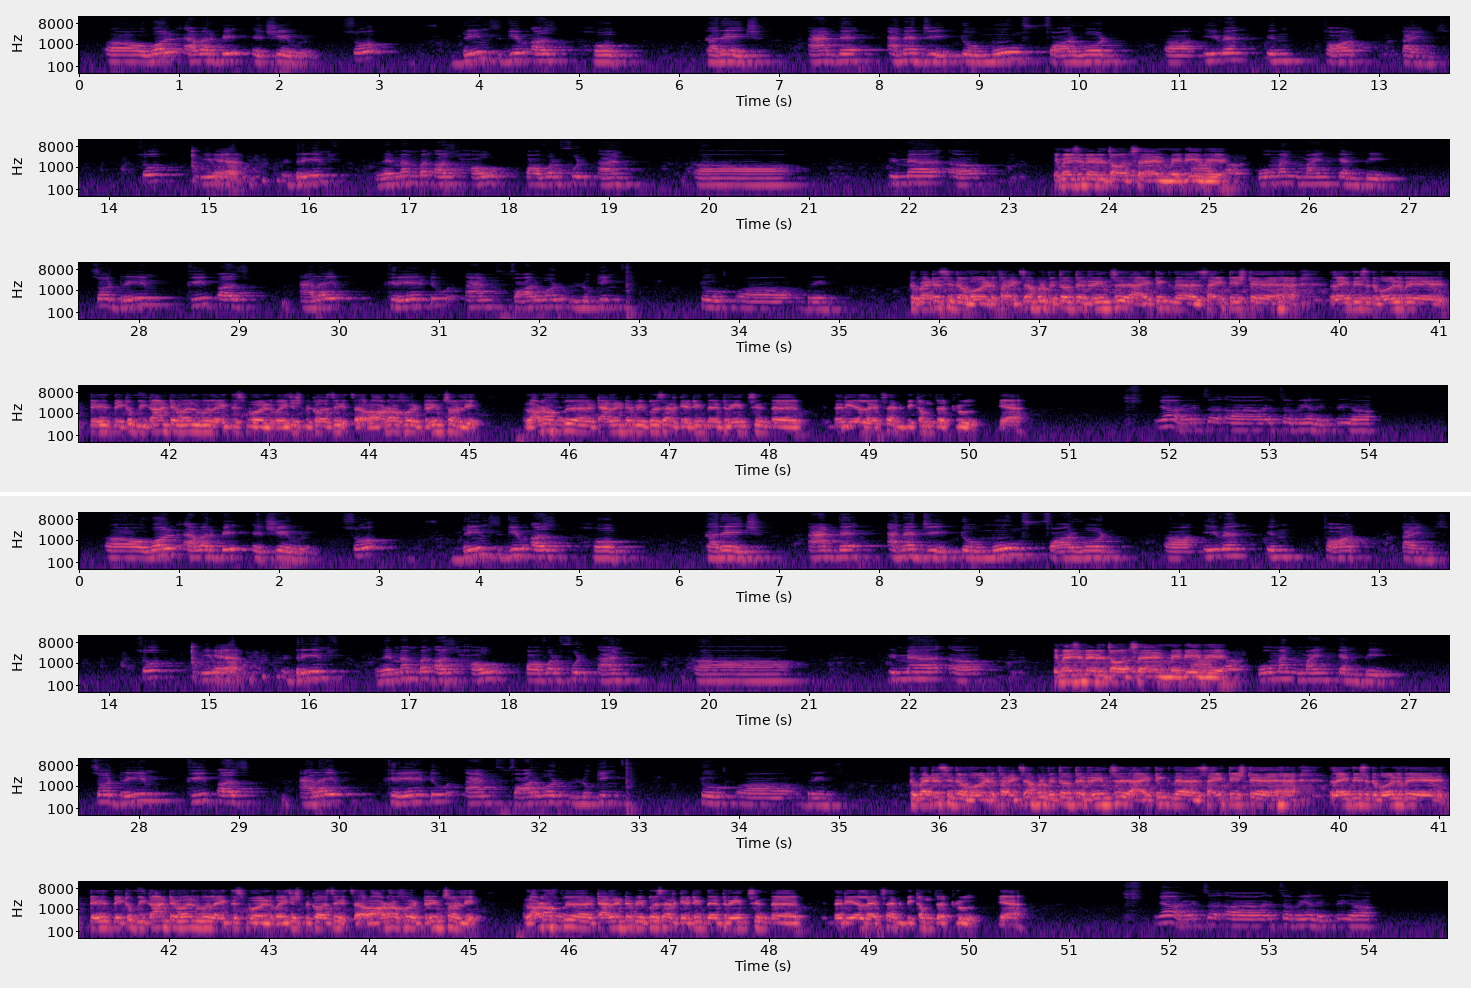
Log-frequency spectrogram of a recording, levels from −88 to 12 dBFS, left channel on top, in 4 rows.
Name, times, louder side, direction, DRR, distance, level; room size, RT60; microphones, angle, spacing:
voice 1, 0.3-2.4 2.7-3.1 3.7-5.6 6.3-6.9 7.3-10.5 10.9-12.9 13.2-13.7 14.3-15.2 15.7-16.4 16.7-19.4 19.8-21.0 21.8-22.9 24.2-24.5 24.8-26.9 27.5-29.3 29.6-32.9 33.6-35.0 45.8-46.0 51.6-54.0, right 1 dB, 20° right, 0.6 m, -34 dB
voice 2, 15.0-15.4 23.4-25.2 35.7-45.1 45.5-48.3 48.7-50.5, right 2 dB, 50° right, 0.8 m, -25 dB
3.5 x 2.5 x 2.4 m
head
